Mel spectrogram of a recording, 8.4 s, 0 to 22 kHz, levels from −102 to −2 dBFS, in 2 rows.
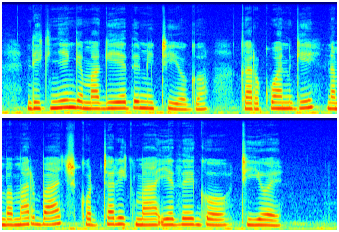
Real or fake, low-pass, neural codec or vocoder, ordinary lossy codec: real; 19.8 kHz; none; none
